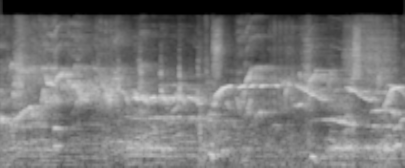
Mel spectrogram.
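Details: Young white-rumped shama, eight to nine months old, singing in a songbird contest arena: dense, rapid run of sliding whistles and sharp chips with rising and falling notes, overlapping with steady background chatter.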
